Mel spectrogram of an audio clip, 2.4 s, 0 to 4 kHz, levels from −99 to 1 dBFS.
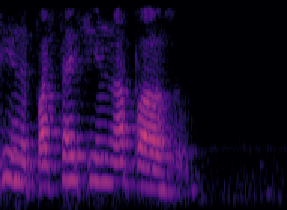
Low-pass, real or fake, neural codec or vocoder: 3.6 kHz; real; none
